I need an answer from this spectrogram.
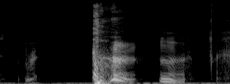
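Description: Raspy throat clearing mixed with coughing: a faint rasp, then a loud, rough burst, followed by shorter voiced grunts that clear the throat again.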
